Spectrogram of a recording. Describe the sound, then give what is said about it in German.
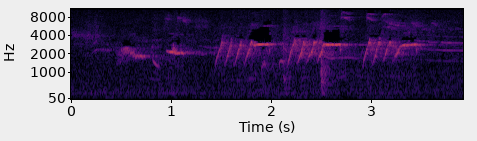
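A blackbird in Münster mimics an e-scooter's electronic alarm, repeating quick bursts of rising, beeping chirps in short series against a quiet outdoor background, with no one talking. “Also da hört ihr diesen Alarmsound von einem E-Scooter.”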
